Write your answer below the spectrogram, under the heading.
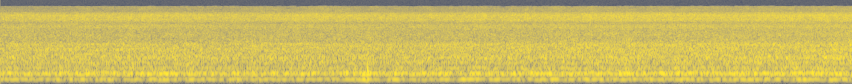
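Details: Asian honey bees in Nepal, the seventeenth swarm to arrive at a trap hive this season, give a steady low droning hum with two sustained tones that runs unbroken throughout, with one soft click near the middle.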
